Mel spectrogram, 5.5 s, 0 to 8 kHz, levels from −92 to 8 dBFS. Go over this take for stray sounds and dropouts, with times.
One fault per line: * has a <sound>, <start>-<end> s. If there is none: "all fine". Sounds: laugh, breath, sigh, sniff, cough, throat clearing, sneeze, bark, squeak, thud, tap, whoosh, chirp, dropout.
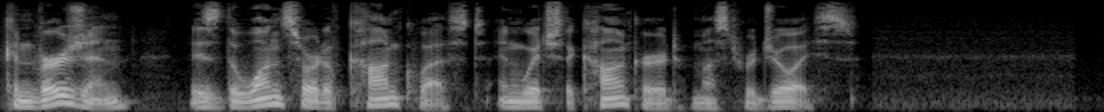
all fine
